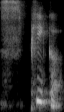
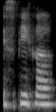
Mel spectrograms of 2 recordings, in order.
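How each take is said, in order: First: The word starts directly with the s sound. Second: An extra vowel is added before the s sound. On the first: The speaker calls it right. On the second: The speaker calls it wrong.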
